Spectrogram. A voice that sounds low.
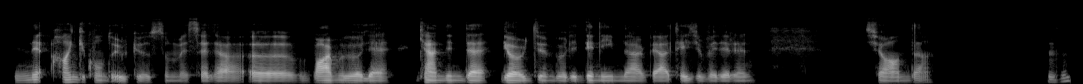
Yes: very low, 90 Hz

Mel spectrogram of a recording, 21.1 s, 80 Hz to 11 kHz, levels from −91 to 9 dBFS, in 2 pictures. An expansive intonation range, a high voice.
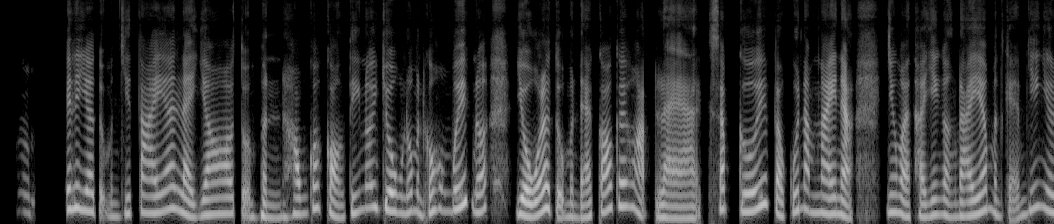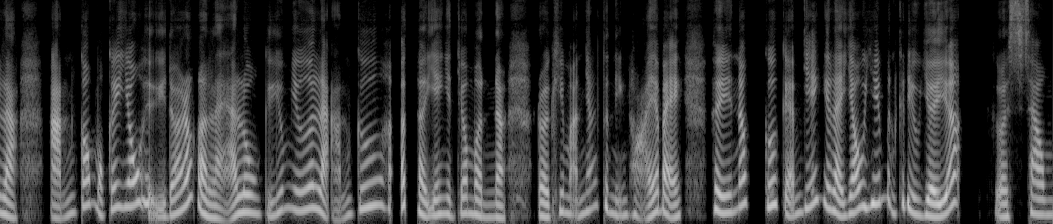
Yes: wide, 6.2 semitones; high, 240 Hz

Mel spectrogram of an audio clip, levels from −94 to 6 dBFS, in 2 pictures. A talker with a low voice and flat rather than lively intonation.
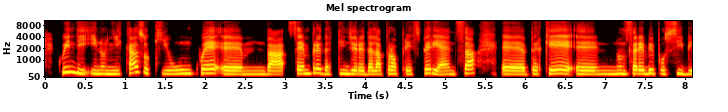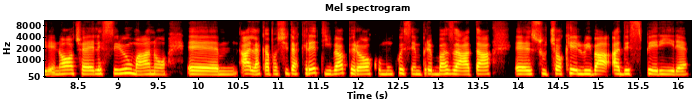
No: high, 205 Hz; narrow, 1.9 semitones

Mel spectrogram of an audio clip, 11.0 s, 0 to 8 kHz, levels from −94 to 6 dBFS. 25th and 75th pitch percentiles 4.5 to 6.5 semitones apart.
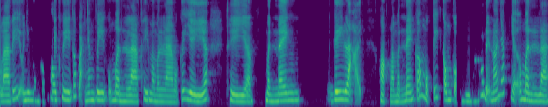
No: average, 3.9 semitones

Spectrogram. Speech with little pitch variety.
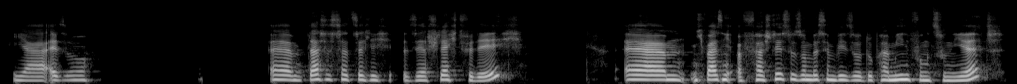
Yes: narrow, 2.0 semitones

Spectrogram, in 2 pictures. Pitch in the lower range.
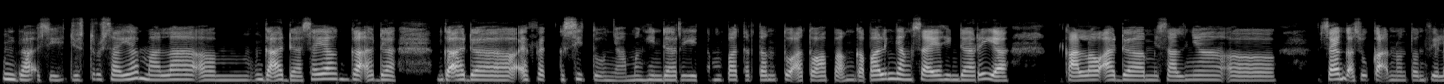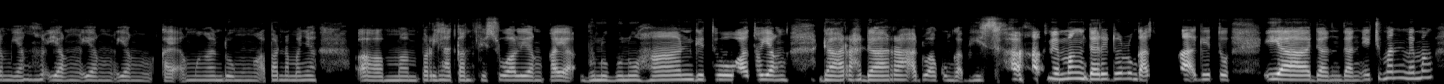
No: high, 205 Hz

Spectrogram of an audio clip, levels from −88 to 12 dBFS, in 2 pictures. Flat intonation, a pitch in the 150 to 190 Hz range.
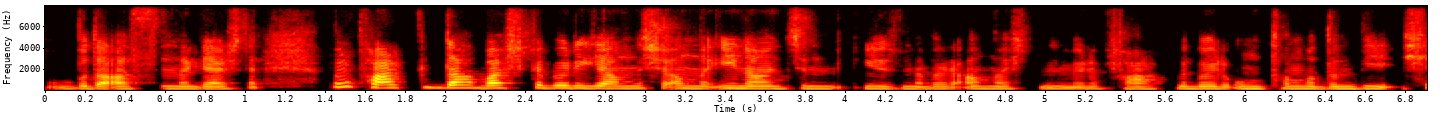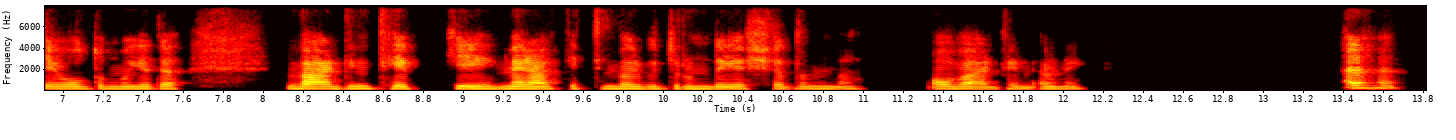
Yes: narrow, 2.1 semitones; medium, 185 Hz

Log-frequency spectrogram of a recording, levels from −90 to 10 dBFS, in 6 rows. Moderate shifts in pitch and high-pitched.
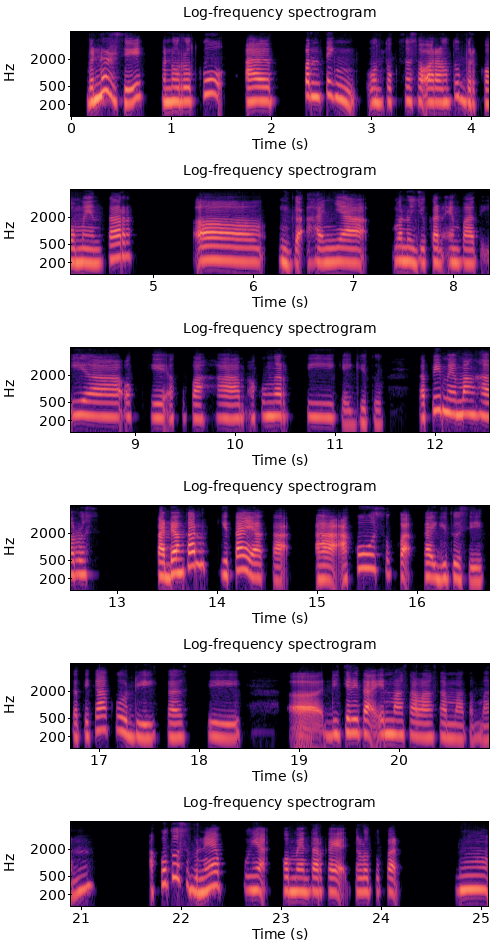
Yes: average, 3.5 semitones; high, 230 Hz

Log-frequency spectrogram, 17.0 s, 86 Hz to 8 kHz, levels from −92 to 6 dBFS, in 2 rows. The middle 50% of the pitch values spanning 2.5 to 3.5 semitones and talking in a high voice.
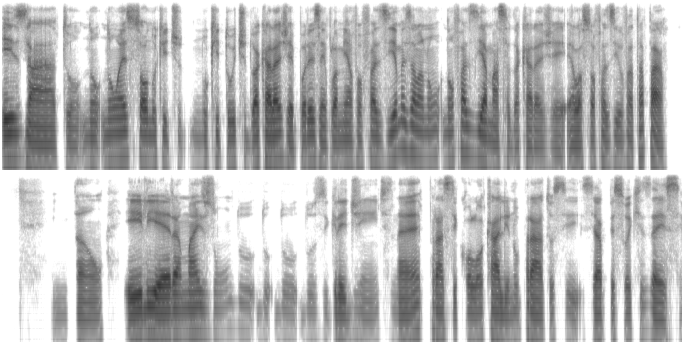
No: average, 2.8 semitones; low, 105 Hz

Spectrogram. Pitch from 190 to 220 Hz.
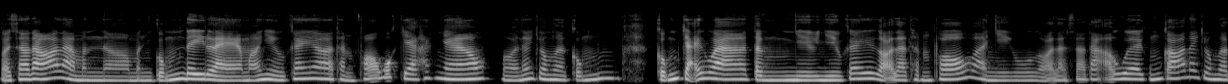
No: high, 230 Hz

